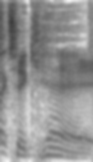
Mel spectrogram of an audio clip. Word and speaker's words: Takei: we're like, it's pronounced Takei.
